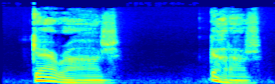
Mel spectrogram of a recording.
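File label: "garage", English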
